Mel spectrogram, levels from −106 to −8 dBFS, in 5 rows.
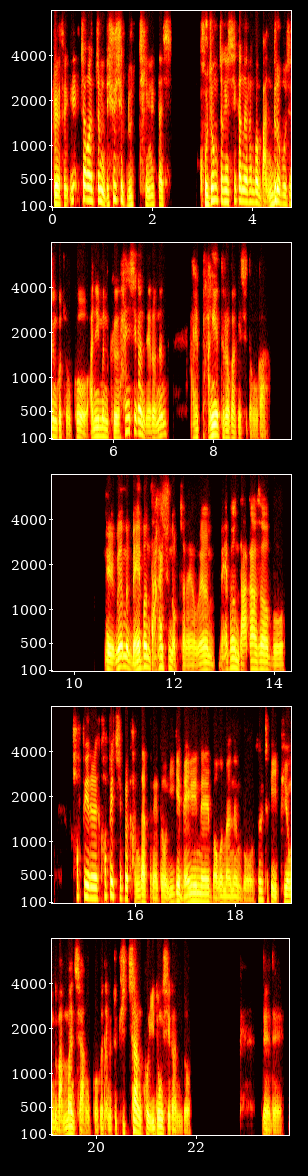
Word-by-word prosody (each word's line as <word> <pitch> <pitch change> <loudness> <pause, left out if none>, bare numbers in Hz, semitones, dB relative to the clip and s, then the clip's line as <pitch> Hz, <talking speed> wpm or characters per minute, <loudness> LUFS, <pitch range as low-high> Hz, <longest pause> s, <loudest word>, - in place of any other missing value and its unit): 그래서 130 -2 +5
일정한 195 - +3
좀 185 -2 +5
이 - - -3
휴식 200 - 0
루틴 120 0 -3
일단 125 -2 -2
시 - - -7 0.6
고정적인 175 +3 +4
시간을 170 0 +3
한번 160 -1 +3
만들어 180 -4 +4
보시는 130 -2 -2
것도 120 - -5
좋고 80 +8 -3
아니면 125 -2 0
그 110 -1 0
1 200 - -2
시간 185 -6 +2
내로는 105 +10 -3 0.5
아예 - - -7
방에 145 +7 +5
들어가 105 -3 -2
계시든가. 75 -2 -10 1.5
네 115 -3 +2
왜냐하면 155 0 +5
매번 155 -2 +5
나갈 145 +2 -1
순 135 -3 -7
없잖아요. 85 0 -6
왜냐하면 105 0 -2
매번 140 -2 -3
나가서 115 +2 0
뭐 95 -1 -7 0.6
커피를 160 -3 +3
커피집을 185 -3 0
간다 95 +1 -2
그래도 90 +3 -3
이게 110 +4 +1
매일매일 115 0 +2
먹으면은 90 0 -3
뭐 70 -1 -8
솔직히 135 -7 -4
이 90 - -8
비용도 105 -1 -2
만만치 105 +1 0
않고 70 0 -8
그다음에 - - -6
또 - - -10
귀찮고 - - +1
이동시간도. 95 -7 -1 1.4
네네. 80 -5 -6
120 Hz, 320 characters per minute, -24 LUFS, 100-155 Hz, 1.5 s, 그래서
